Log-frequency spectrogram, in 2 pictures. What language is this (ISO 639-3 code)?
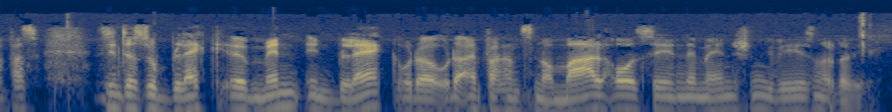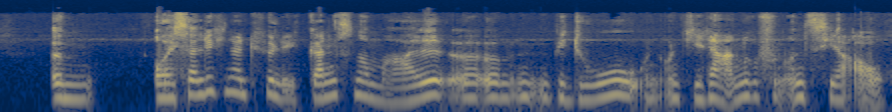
deu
